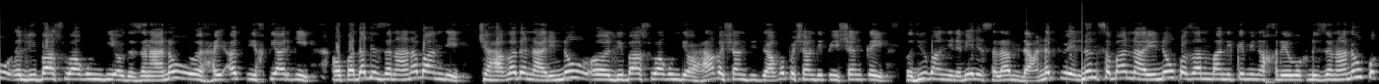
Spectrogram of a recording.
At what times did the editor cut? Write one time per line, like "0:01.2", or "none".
0:10.8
